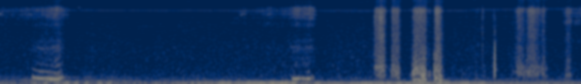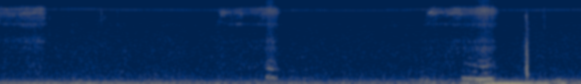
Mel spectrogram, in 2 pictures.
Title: Snoring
